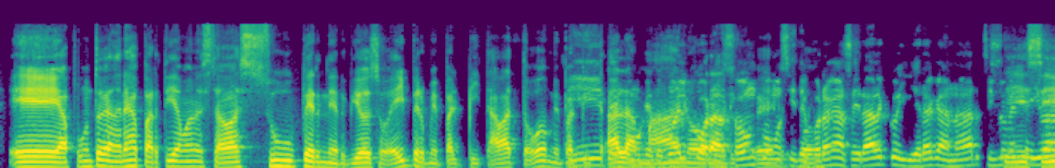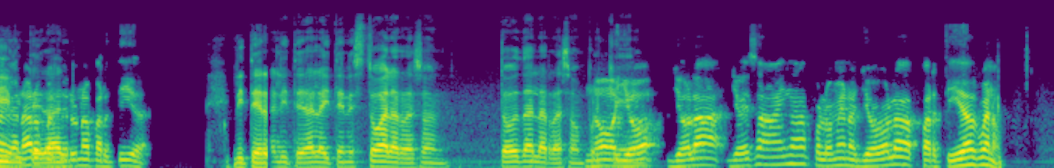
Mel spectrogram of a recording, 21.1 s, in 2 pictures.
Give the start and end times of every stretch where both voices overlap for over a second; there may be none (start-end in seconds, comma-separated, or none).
5.6-8.2, 9.9-11.4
